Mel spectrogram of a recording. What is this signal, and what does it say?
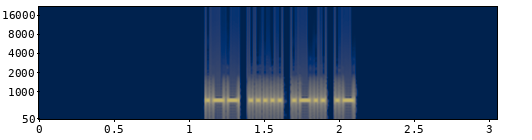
Morse code, heard as a keyed tone, about 49 wpm, 700 Hz. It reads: W5LA
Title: Call Signs Repeated 3x - 50wpm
